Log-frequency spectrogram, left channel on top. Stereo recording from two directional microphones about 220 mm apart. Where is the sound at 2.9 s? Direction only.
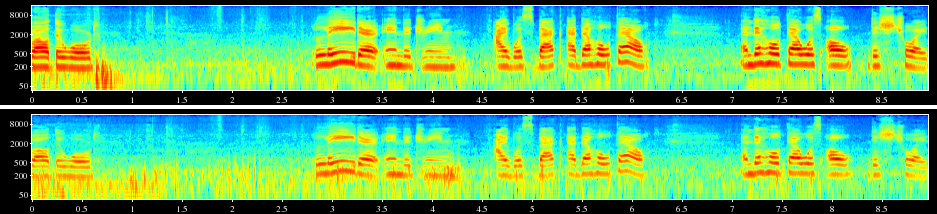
70° left (ahead or behind).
